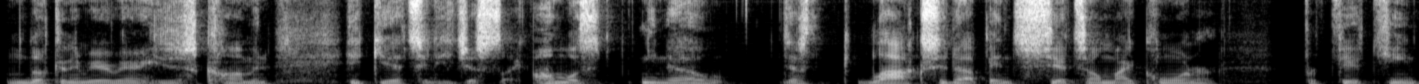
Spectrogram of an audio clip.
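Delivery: ordinary talk, nothing marked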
